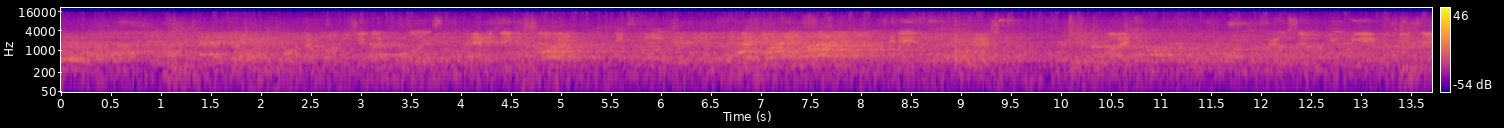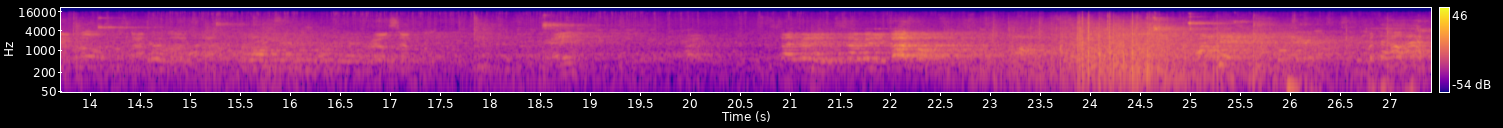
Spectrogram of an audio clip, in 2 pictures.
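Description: Young men talk and chatter nearby in a large echoing gym.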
